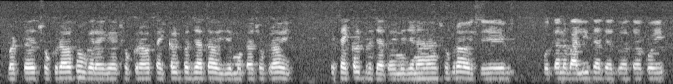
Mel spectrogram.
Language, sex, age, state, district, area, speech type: Gujarati, male, 18-30, Gujarat, Valsad, rural, spontaneous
